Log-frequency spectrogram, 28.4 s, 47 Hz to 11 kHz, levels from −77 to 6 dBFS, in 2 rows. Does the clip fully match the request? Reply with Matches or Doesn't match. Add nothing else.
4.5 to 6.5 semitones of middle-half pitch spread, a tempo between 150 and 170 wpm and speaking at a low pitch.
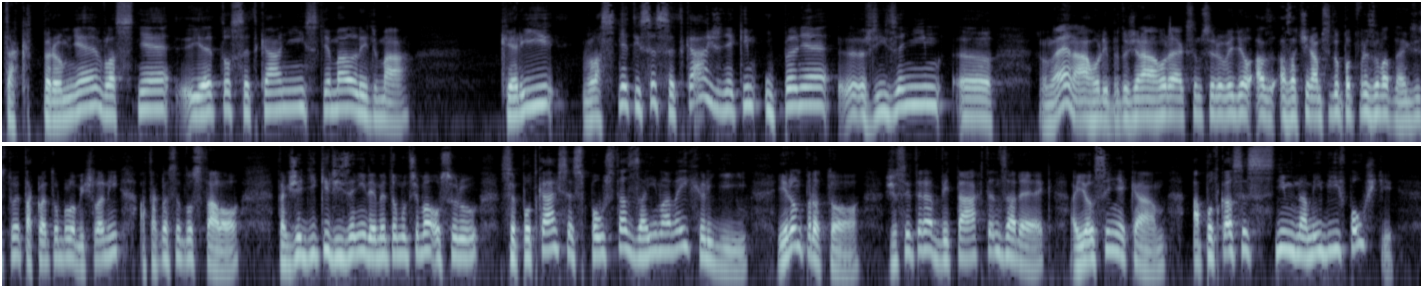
Doesn't match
